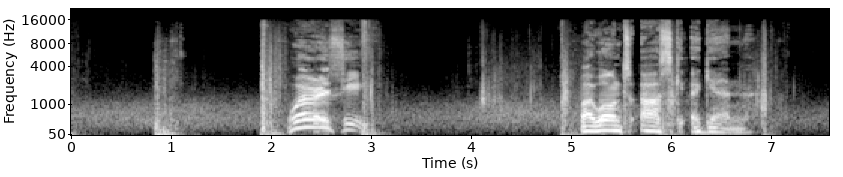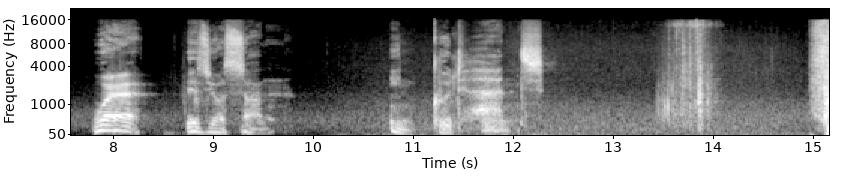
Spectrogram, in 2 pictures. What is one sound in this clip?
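A man speaks in a low, stern voice.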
